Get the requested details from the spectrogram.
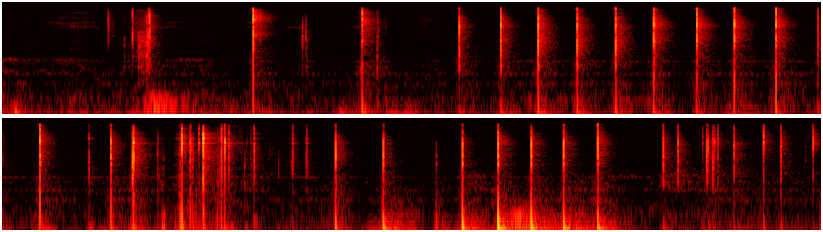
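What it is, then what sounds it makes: Plastic lipstick case. A small red studded plastic lipstick tube with a dark band is held in the fingers and tapped and scratched with long acrylic nails. About thirty short, bright clicks follow in an uneven series, each dying away almost instantly. A few brief scratchy rustles and some low thumps are mixed in.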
